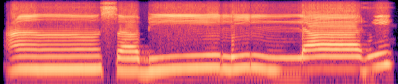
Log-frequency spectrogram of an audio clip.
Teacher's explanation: یہاں پہ اللہ کلام باریک پڑھیں گے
